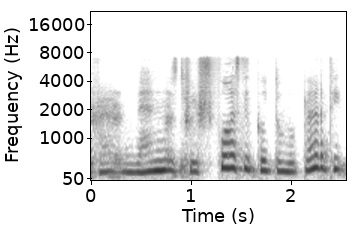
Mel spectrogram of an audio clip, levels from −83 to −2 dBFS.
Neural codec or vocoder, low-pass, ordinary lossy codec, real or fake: codec, 16 kHz, 0.5 kbps, FreqCodec, larger model; 7.2 kHz; AAC, 64 kbps; fake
